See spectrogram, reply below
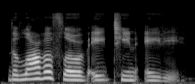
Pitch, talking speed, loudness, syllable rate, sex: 210 Hz, 185 wpm, -17 LUFS, 5.6 syllables/s, female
